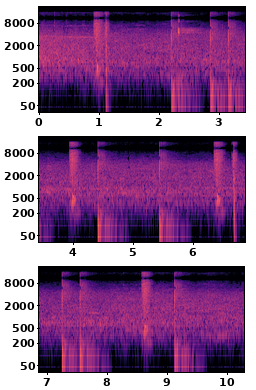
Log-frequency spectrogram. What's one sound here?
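A basketball bounces repeatedly on a hard court.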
